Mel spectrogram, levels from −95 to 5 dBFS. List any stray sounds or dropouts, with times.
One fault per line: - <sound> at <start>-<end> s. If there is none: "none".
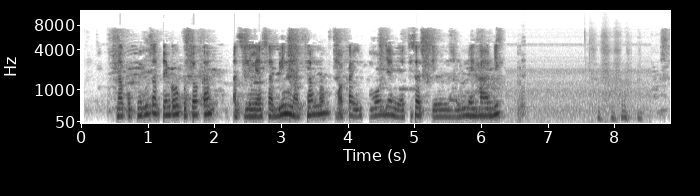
- laugh at 6.5-6.7 s
- laugh at 7.5-8.4 s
